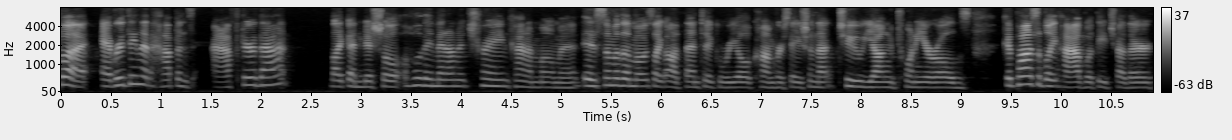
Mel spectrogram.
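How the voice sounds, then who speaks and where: Here is a woman with a plain, everyday voice and a medium pitch. She talks at a fairly quick pace with ordinary pitch variation. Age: 30s. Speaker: movie podcast co-host. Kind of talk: casual chat. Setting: video call.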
